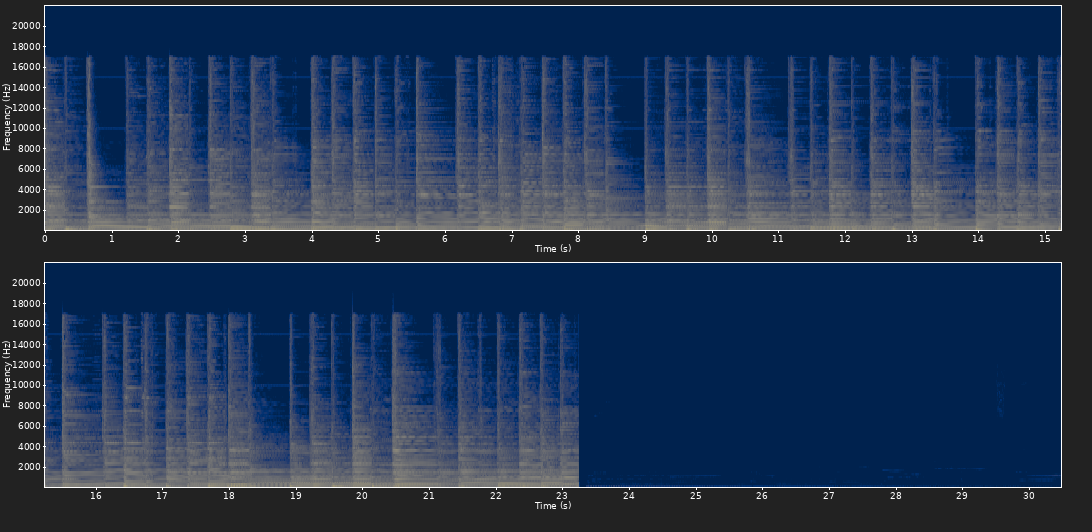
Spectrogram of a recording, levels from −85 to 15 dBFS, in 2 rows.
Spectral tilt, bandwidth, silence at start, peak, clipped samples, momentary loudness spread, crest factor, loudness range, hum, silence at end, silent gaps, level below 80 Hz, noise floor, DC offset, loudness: -4 dB/octave; 17 kHz; 0 s; -14 dBFS; under 0.1%; 6 LU; 18 dB; 3 LU; none; 7.25 s; none; -60 dBFS; -78 dBFS; under 0.1%; -30 LUFS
